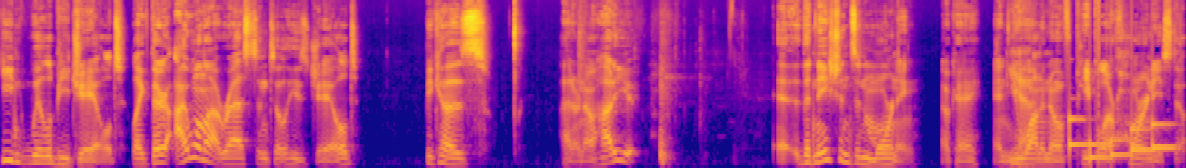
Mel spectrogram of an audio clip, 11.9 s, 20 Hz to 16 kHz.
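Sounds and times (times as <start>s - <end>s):
speech: 0.0s - 3.7s, 4.3s - 5.0s, 5.6s - 6.8s, 7.8s - 11.8s
phone electronic ringtone for an incoming call: 10.7s - 11.8s.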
